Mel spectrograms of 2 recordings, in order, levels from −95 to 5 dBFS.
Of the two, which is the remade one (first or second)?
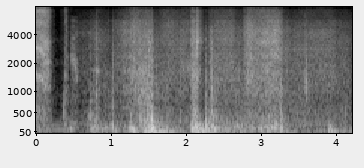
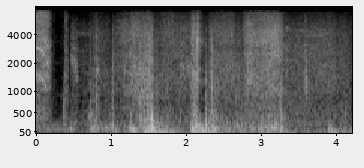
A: first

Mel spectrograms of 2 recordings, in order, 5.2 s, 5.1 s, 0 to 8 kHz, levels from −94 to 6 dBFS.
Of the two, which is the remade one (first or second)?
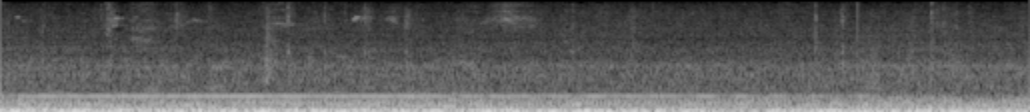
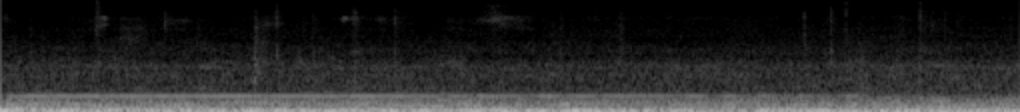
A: second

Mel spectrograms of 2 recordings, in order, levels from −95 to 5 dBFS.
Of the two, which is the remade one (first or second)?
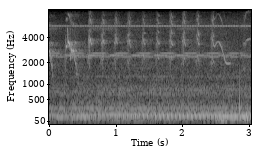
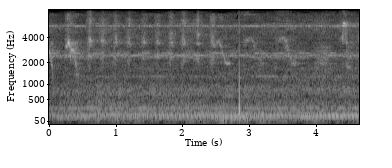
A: second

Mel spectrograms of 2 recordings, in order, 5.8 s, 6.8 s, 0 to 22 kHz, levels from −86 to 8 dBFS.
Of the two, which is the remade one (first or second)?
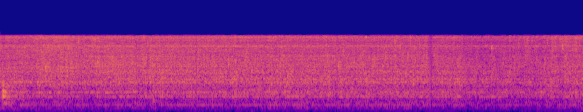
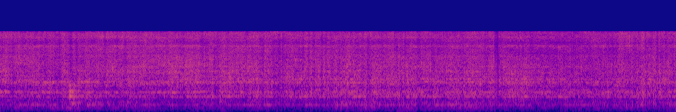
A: second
